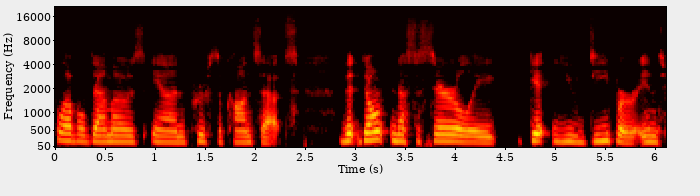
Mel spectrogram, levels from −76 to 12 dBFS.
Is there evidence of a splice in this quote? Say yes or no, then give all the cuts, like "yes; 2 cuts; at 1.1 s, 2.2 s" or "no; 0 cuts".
no; 0 cuts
